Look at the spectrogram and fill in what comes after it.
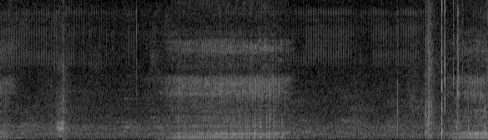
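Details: One long, rough snore on the in-breath with faint room noise and a few clicks; a man snoring loudly.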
